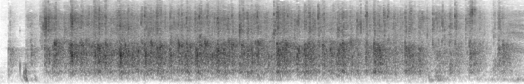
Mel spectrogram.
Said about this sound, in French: par applaudissement, qui a écouté les premiers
